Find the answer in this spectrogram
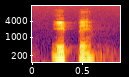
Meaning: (adjective) 1. thick 2. stupid, thick; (adverb) thickly; densely
- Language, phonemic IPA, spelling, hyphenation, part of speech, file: French, /e.pɛ/, épais, é‧pais, adjective / adverb, Fr-épais.ogg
